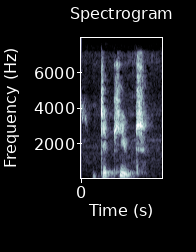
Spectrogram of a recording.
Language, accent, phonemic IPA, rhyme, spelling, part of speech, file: English, Southern England, /dɪˈpjuːt/, -uːt, depute, verb, LL-Q1860 (eng)-depute.wav
- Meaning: 1. To assign (someone or something) to or for something 2. To delegate (a task, etc.) to a subordinate 3. To deputize (someone), to appoint as deputy 4. To appoint; to assign; to choose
